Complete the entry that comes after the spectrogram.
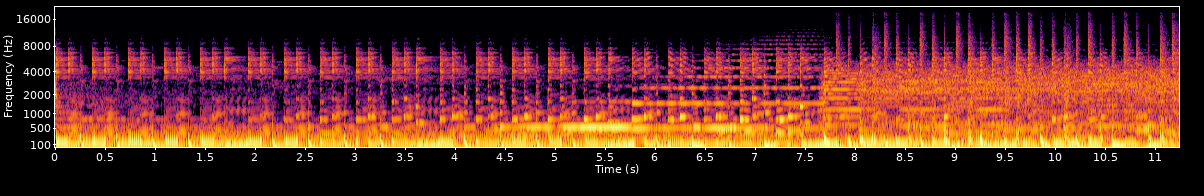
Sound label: music game; spider-man-mysterio-rush-game; manhattan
